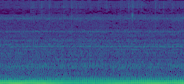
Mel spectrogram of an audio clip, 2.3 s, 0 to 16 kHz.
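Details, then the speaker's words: 2007 Honda Civic with cylinder 2 misfire (P0302), after the work: low, even rumble with no stumble or missed beats; starting and running smoother. "it's starting smoother and it seems to be doing smoother"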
